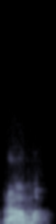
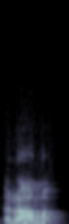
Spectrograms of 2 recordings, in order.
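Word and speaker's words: राम: Ram Prabhu sriram right but it's not Ram it is Rama foreign so that's why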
